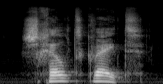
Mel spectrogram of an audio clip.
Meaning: inflection of kwijtschelden: 1. second/third-person singular present indicative 2. plural imperative
- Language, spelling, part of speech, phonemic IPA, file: Dutch, scheldt kwijt, verb, /ˈsxɛlt ˈkwɛit/, Nl-scheldt kwijt.ogg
